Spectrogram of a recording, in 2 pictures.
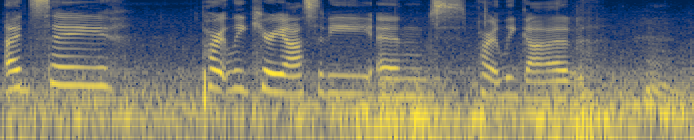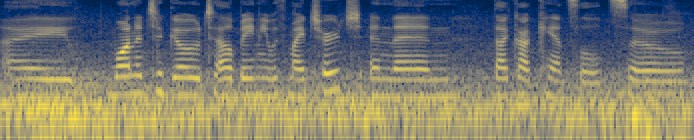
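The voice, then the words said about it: American accent. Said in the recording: “you've got a wonderful American accent. ... it's a USA accent”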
